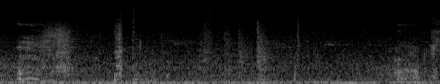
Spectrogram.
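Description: A removed car seat being manoeuvred out through a rear door: a short grunt of effort just after the start, then several sharp knocks and clicks of the seat's plastic and metal frame bumping the door opening.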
